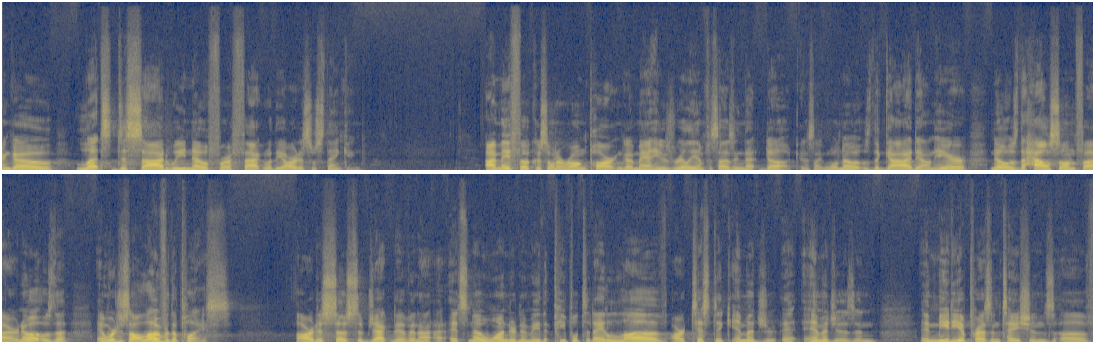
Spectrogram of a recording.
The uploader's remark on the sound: Preached a topical sermon on the morning of March 26, 2023, at Chaffee Crossing Baptist Church in Barling, AR.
